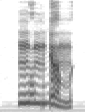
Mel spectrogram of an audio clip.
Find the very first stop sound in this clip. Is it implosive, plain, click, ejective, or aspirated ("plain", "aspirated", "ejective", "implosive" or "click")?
implosive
